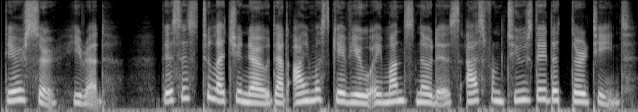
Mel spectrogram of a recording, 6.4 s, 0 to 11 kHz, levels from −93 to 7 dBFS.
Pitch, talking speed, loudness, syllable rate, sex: 220 Hz, 215 wpm, -18 LUFS, 4.9 syllables/s, female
